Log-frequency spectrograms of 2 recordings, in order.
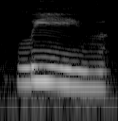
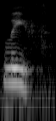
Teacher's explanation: The only real difference is the vibration of the vocal cords. With the V sound, your vocal cords vibrate. With the F sound, they don't.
